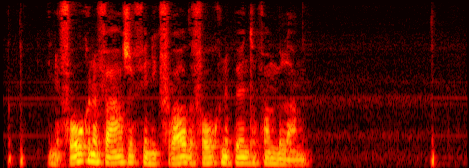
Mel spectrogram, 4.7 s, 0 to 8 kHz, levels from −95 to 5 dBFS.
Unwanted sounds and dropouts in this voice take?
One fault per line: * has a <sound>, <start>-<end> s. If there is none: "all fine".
all fine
